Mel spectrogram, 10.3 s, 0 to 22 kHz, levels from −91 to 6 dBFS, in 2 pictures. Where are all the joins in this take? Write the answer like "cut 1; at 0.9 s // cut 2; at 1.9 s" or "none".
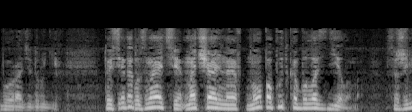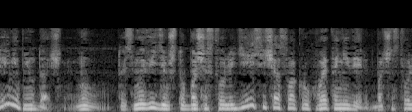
cut 1; at 1.7 s // cut 2; at 3.0 s // cut 3; at 5.4 s // cut 4; at 6.6 s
